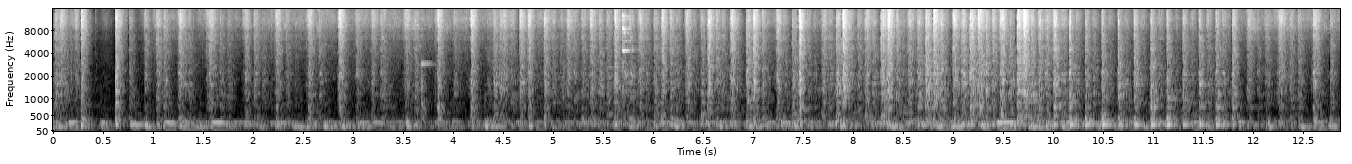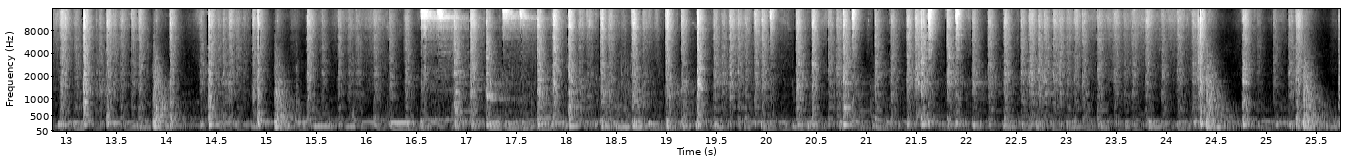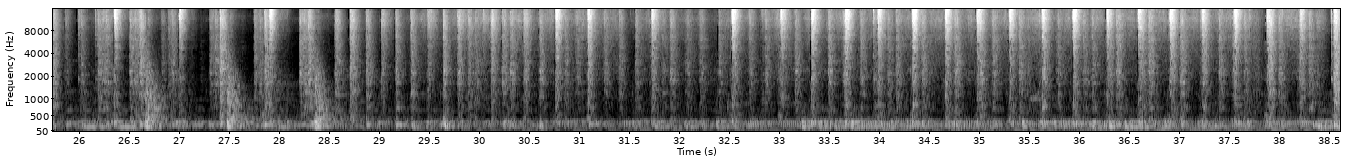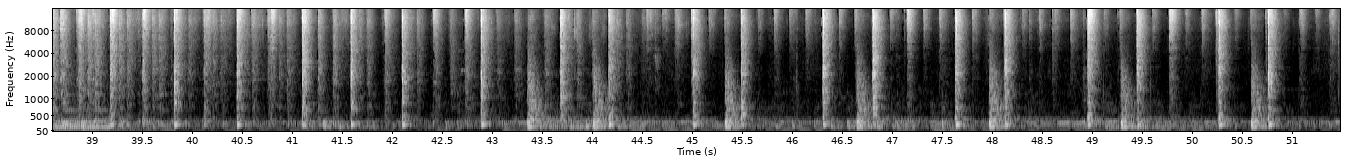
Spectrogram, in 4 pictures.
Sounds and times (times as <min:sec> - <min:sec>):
Bass drum: 0:00.0 - 0:51.4
Drum kit: 0:00.0 - 0:51.4
Drum roll: 0:00.0 - 0:51.4.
